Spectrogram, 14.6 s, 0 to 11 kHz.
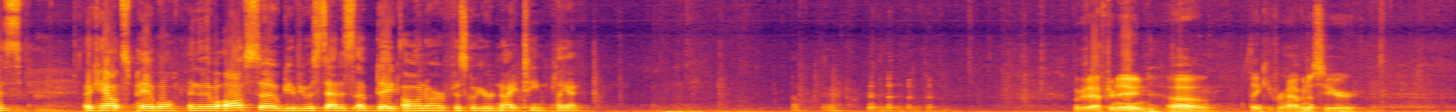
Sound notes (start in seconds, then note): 8.2 laughs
